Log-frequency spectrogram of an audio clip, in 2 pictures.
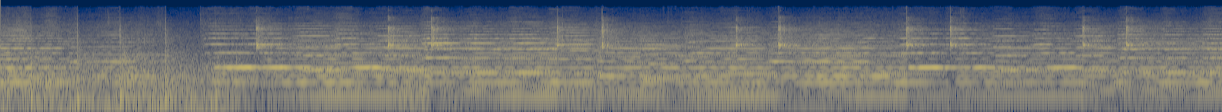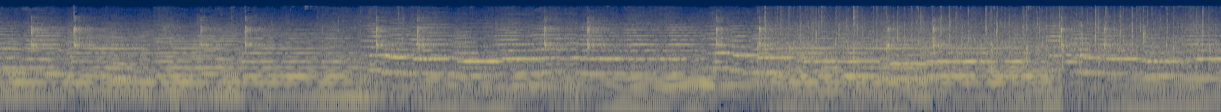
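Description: A student string ensemble led by violins playing a medieval-style dance tune, with percussive taps marking the beat.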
